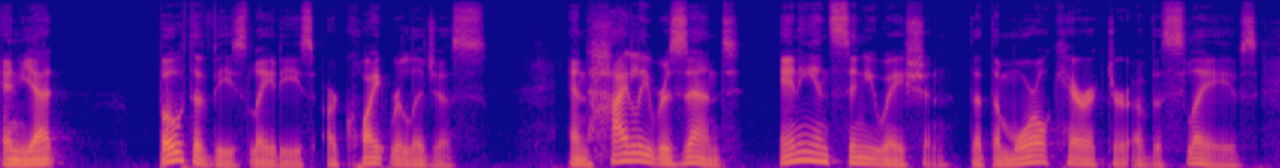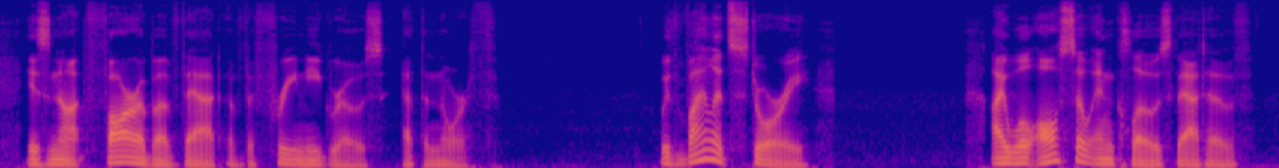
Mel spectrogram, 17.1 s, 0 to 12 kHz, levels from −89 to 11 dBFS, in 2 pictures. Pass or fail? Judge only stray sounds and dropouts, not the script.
pass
